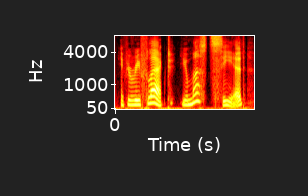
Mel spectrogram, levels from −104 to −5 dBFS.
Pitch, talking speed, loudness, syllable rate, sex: 210 Hz, 180 wpm, -19 LUFS, 4.2 syllables/s, female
